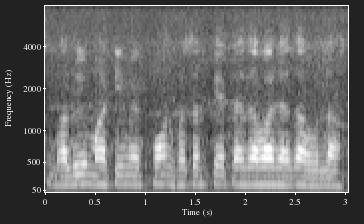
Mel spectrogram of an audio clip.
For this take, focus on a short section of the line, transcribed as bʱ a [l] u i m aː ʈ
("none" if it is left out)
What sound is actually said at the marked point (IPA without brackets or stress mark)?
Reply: l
